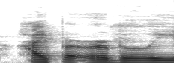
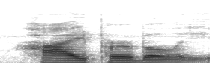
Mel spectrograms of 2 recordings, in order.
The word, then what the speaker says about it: hyperbole: is not some madeup hyper herbally or whatever you said that word is it's a great word but I can't pronounce it correctly uh hyperb is that how it how it goes uh hyperboy hyperbole yeah h y p e r b o l e oh smartass is going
